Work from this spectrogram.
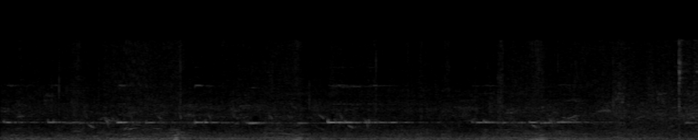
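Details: Australian native bees at their hive: a steady, low, faint humming buzz with soft passing buzzes of individual bees, and a thin steady high tone running throughout.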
